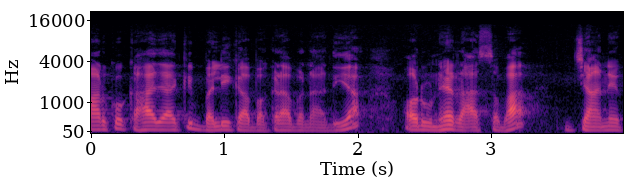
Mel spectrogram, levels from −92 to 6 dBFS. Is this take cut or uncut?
uncut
